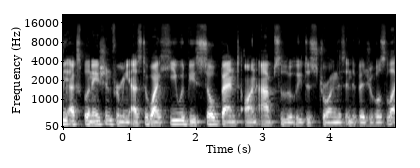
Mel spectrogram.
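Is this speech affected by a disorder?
No.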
